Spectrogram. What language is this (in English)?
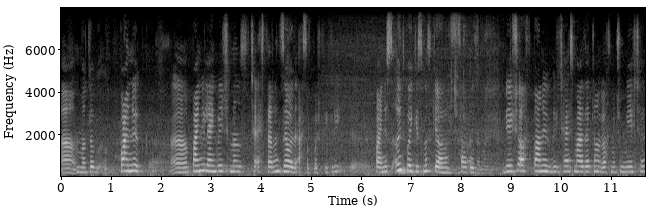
Kashmiri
